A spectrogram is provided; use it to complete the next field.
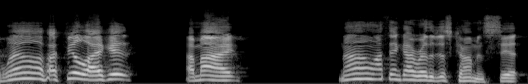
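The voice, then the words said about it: Sarcastic mocking voice. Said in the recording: “I'm being sarcastic.”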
